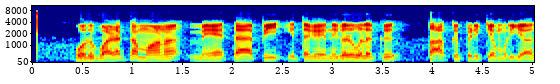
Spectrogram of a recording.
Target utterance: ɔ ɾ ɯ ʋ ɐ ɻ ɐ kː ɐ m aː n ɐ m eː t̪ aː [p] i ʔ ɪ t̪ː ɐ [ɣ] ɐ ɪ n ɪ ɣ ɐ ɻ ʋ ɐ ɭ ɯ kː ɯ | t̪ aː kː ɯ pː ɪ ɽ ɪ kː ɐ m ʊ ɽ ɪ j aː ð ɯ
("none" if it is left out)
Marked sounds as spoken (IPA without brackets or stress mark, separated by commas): p, ɣ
